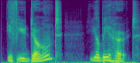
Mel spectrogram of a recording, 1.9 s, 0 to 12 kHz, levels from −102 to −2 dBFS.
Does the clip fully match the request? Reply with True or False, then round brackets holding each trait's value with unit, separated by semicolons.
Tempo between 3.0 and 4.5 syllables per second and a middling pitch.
True (4.3 syllables/s; 145 Hz)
